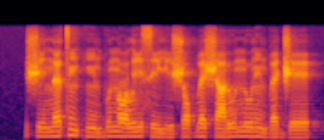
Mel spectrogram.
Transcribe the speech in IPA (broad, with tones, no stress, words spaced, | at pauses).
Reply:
ʃi˨nɛ˨˦tĩ˦˨ kĩ˨bu˨˦nɔ˧li˧ si˨ji˨ʃɔ˨˦ bɛ˦˨ʃa˧ɾu˦nu˦ ɾĩ˦˨bɛ˨˦d͡ʒe˧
